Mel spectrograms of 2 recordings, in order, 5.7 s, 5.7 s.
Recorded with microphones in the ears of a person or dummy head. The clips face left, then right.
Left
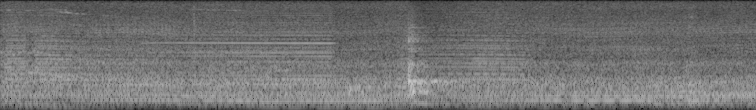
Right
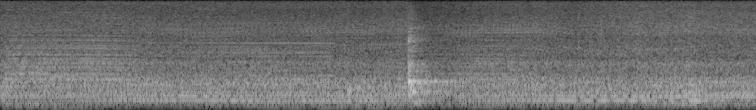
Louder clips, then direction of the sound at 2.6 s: Right 2 dB; 20° right (ahead or behind).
